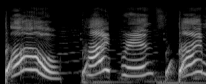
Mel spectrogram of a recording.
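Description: A high-pitched, childlike cartoon voice exclaims "Oh!" with a rising and falling pitch, then starts "I am…". Soft children's music plays underneath.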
